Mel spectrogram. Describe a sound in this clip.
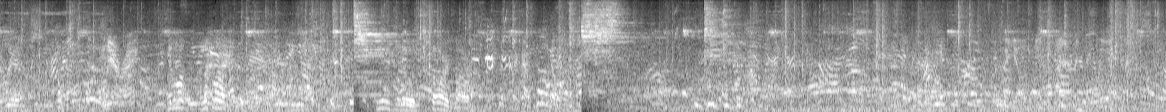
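Men and women talk nearby in a crowd outdoors.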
